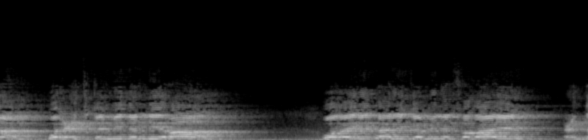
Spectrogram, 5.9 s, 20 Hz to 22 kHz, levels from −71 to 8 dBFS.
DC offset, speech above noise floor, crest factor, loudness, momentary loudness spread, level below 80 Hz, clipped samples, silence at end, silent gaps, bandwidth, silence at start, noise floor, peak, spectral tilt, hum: under 0.1%; 22 dB; 14 dB; -14 LUFS; 12 LU; -48 dBFS; under 0.1%; 0 s; none; 9.8 kHz; 0 s; -36 dBFS; -2 dBFS; -3.5 dB/octave; none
